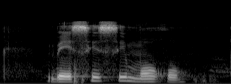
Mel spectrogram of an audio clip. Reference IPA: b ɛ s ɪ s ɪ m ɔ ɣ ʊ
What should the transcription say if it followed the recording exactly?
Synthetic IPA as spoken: b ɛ s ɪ s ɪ m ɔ ɣ ʊ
